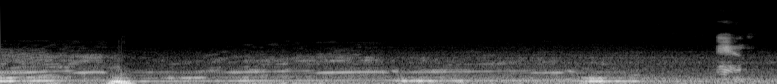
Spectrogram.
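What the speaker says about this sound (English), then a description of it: "Let's see if I can do a boosted launch." A tuned Alfa Romeo Giulia revs for a boosted launch, its engine note rising and holding in a steady rumbling drone heard from inside the car, with brief bumps and thumps.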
